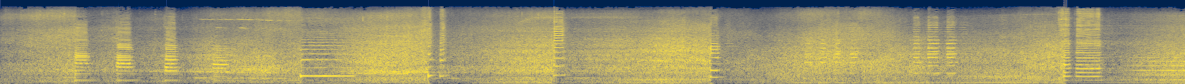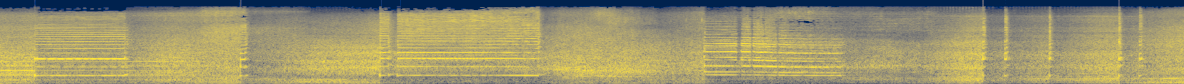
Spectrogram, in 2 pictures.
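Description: Passing trucks sounding their horns, short toots and several long horn blasts of one to two seconds each, over the rush of diesel engines and tyres. Each sound breaks off abruptly into the next.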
